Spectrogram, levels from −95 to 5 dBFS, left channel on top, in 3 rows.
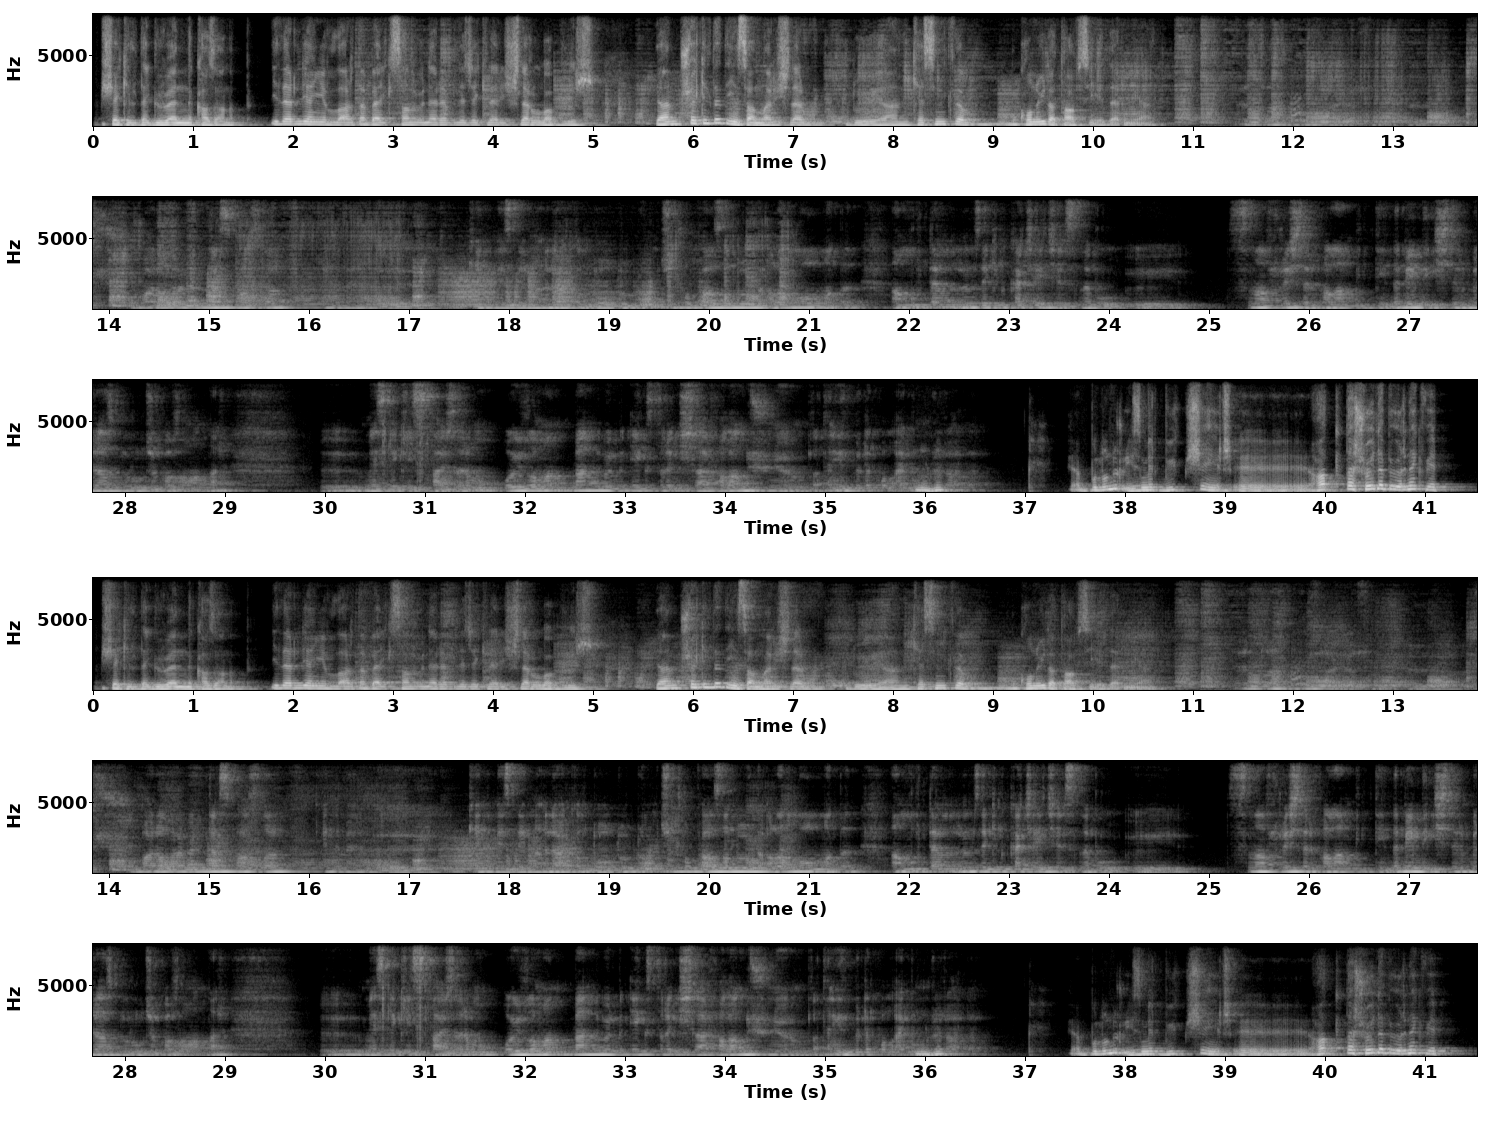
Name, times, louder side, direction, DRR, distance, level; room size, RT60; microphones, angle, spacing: voice 1, 0.1-1.4 1.8-5.0 5.6-10.6 35.9-36.2 37.4-41.1, left 3 dB, 40° left, 0.6 m, -20 dB
sound 1, 2.6-4.2 4.6-20.8, left 3 dB, 80° left, 3.7 m, -40 dB
voice 2, 11.4-24.8 25.2-29.7 29.9-36.5, right 3 dB, 30° right, 5.9 m, -33 dB
14.5 x 9.1 x 6.9 m
head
